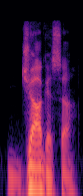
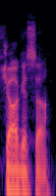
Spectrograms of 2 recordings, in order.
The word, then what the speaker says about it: Jagusah: Jagusah. I'll just say Charles. Jagusah. It's not that hard. Come on, you can do it. Jagusah.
